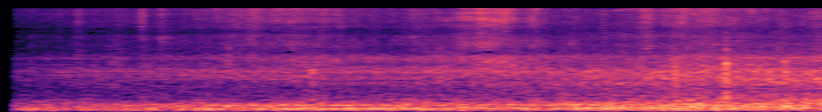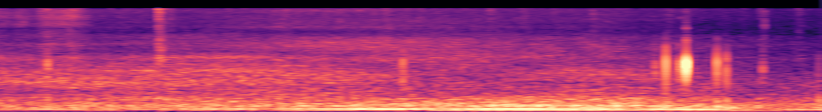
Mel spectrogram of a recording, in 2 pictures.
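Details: Steady outdoor rumble like wind or passing traffic, slowly growing louder, with a sharp click near the end and no animal voice.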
